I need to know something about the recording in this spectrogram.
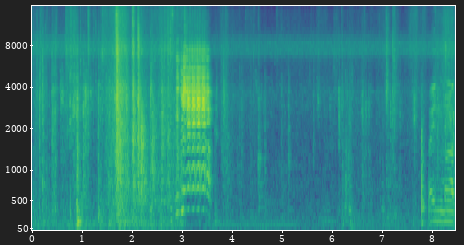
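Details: Pregnant goats on a backyard farm at feeding time with ipil-ipil leaves; one loud, quavering, harmonic-rich bleat of about half a second, then a fainter bleat near the end, with a man talking and clattering noises between.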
